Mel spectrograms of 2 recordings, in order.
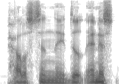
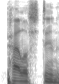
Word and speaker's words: Palestine: In Palestine, Palestine is how they pronounce it, not Palestine.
